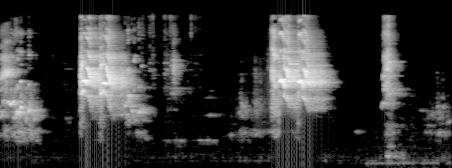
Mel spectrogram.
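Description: A lory gives harsh, shrill screeches in bursts of about a second, a few seconds apart, with a quieter squawk between them, heard indoors.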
